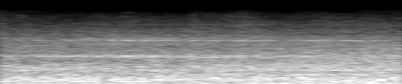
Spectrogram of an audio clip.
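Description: Steady street traffic noise, a low rumble with a hiss over it, picked up by an outdoor microphone.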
